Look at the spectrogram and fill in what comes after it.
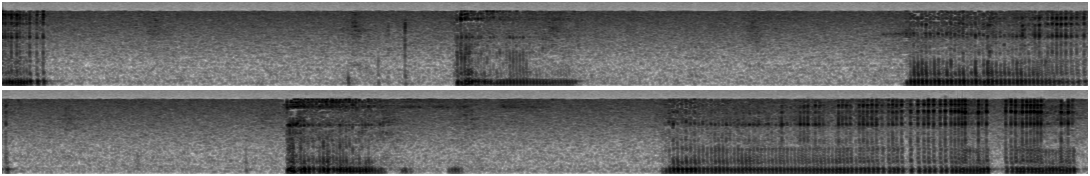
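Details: A dog asleep indoors snores in five rough, rumbling bursts a couple of seconds apart, each a low buzzy rattle separated by near silence.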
